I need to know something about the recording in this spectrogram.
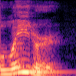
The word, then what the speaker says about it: waiter: Aqui temos um som de D, waiter. Para você praticar este T com um som de D, fale waiter com um D, devagar, e vá acelerando a fala. Veja, waiter, waiter, waiter, waiter, waiter, waiter. Ok? É um curtíssimo D.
